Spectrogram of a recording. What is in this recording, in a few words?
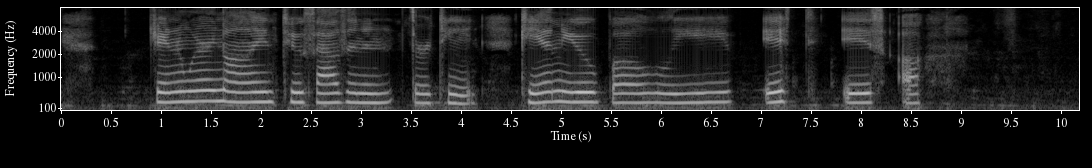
morning announcements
